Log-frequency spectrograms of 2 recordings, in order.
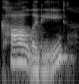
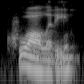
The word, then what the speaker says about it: quality: hear sometimes is that that W sound might drop off so I might hear somebody say something more like qaulity rather than quality you may also have an issue or a pronunciation pattern for the W sound where you're not forming rounded lips so when I say quality I should really feel my lips go into the U shape for the wah-wah and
